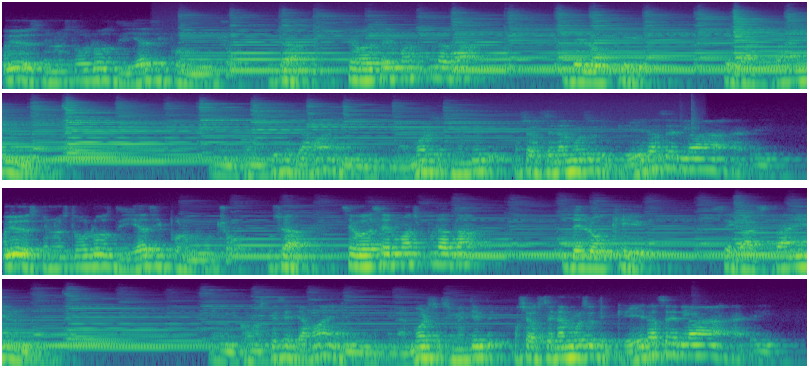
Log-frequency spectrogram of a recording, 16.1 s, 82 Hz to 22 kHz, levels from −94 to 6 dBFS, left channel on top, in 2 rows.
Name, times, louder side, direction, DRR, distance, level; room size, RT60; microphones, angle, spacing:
voice 1, 0.0-3.0 3.5-4.7 5.6-6.4 7.2-8.4 10.1-15.7, right 2 dB, 80° right, 5 dB, 0.9 m, -20 dB
Harp, 1.5-13.6 14.0-14.1 14.9-15.0, left 3 dB, 60° left, 0.4 m, -25 dB
6.5 x 4.2 x 4.4 m, 0.77 s
head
